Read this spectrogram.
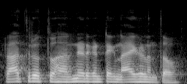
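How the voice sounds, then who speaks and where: A man's voice: medium pitch, fast talker, slight background noise. A man teaching children in an online coaching lesson, often asking checking questions and mixing in English words. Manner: quizzing, asks many checking questions. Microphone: single mic, online class recording.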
